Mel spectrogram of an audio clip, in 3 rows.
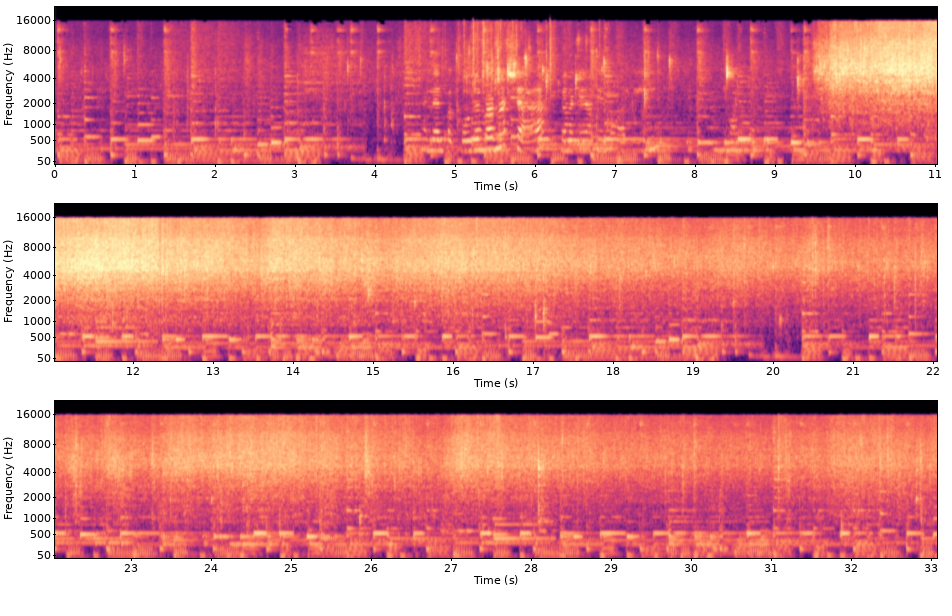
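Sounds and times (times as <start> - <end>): background music: 0.0 - 33.0
onion sizzling in hot oil: 3.0 - 8.5, 9.3 - 33.0
wooden spatula stirring: 9.8 - 33.0.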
